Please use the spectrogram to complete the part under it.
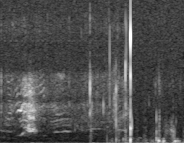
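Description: Water splashes and sloshes close by.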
